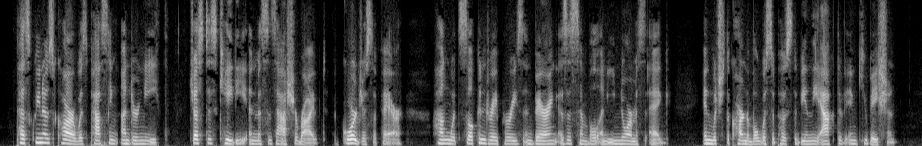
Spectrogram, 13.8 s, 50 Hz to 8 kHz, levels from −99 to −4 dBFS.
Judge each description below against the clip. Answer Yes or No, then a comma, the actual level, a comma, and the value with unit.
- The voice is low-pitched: No, medium, 185 Hz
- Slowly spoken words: No, average, 165 wpm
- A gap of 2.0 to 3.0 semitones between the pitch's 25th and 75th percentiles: Yes, average, 2.7 semitones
